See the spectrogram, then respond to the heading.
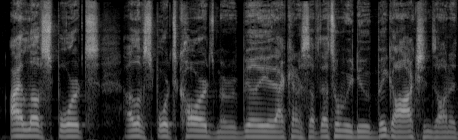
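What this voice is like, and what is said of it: Strained, worn-out hoarse voice. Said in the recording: “my voice is pretty jacked up. Uh, it sounds jacked ... my voice sounds like this because I'm talking every night for like six hours straight”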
